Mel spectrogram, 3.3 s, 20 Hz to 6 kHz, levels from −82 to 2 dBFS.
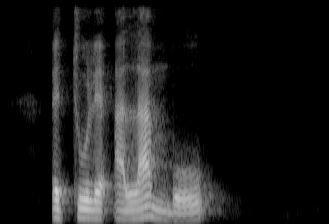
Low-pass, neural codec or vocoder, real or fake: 5.4 kHz; codec, 24 kHz, 0.5 kbps, DualCodec; fake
